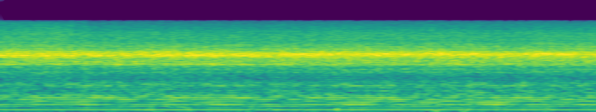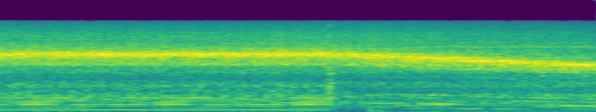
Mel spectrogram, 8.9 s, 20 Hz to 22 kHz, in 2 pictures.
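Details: Craftsman 8-inch direct-drive table saw motor, model S48BRK-1820, 120 V 7.8 A 3450 rpm single-phase, run installed in the saw: a smooth, steady high whine at constant speed, then an even wind-down after switch-off; normal motor running.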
